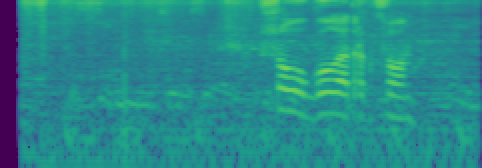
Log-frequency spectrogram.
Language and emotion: Russian, neutral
